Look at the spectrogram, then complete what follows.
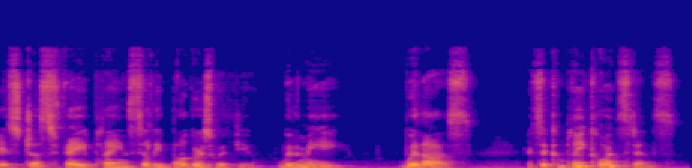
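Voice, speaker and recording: A woman's voice: high voice, expressive, measured pace, mellow, voice pushed up. A woman voicing a nervous, flustered man in an audiobook, anxious, apologetic and insistent. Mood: nervous insistence. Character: flustered, nervous man pleading to get away. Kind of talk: dramatized audiobook character.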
